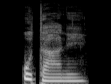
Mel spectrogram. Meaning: after
- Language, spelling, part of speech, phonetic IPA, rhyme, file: Hungarian, utáni, adjective, [ˈutaːni], -ni, Hu-utáni.ogg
